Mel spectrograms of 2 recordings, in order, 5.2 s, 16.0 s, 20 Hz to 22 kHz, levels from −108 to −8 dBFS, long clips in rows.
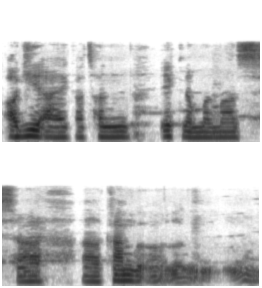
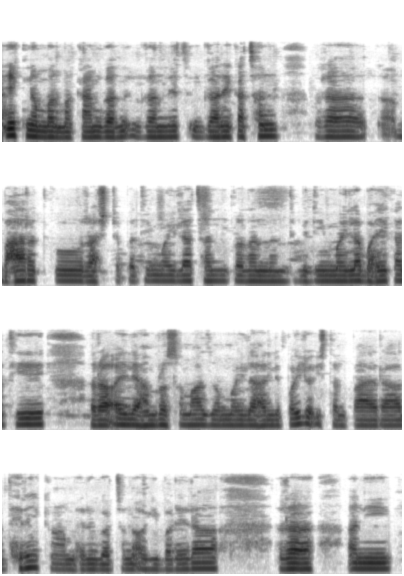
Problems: continuous background conversations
